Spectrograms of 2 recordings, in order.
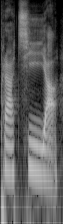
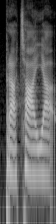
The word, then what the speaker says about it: Prachaya: was incorrect because actually his full name is pronounced as Sinto Prachia, not Prachaya.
